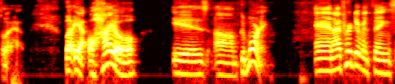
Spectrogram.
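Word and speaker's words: ohayō: here ohio so it's basically like ohio the state right uh but with a long o at the end so ohio um and so this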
